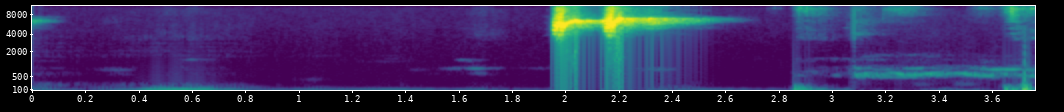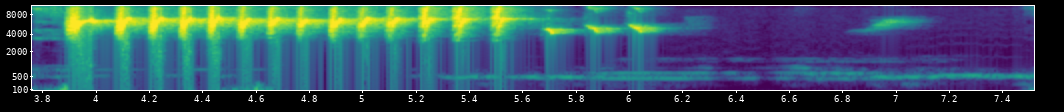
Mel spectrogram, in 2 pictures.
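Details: Sunbird (kolibri ninja) song used as a lure to make other sunbirds sing: one brief high chirp, then a long rapid trill of sharp, very high notes slowing at the end, with faint thin whistles after.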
